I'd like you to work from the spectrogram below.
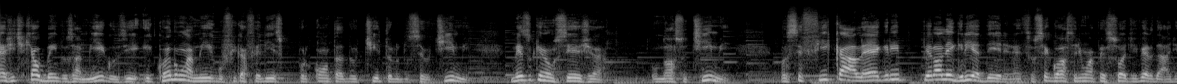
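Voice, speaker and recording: A man hosts a football talk panel in a chatty way, steering into the next segment. His voice sits a little high, and faint music runs underneath. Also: a little mellow. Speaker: show host. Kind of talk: casual sports panel chat.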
